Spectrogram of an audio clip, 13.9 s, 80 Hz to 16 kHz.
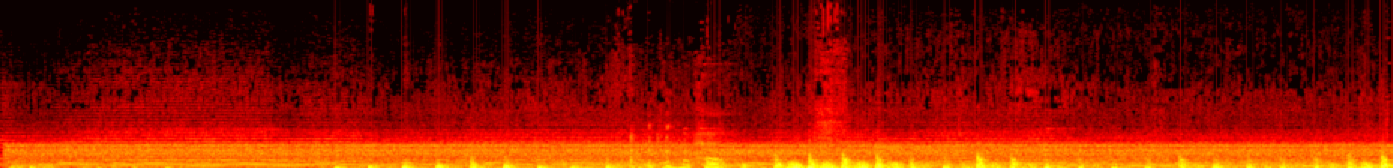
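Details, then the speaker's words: Singleton fetal heartbeat on ultrasound, about twice adult rate: fast, regular whooshing pulses at roughly 170 to 180 a minute over a steady hum; strong heartbeat, normal for this stage. "Maybe about twice as fast as adults. That's a perfect, nice strong heartbeat for this stage."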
